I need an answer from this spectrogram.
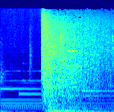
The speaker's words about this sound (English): It's called a dirt explosion. We're just going to listen to his explosion sound effects now.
